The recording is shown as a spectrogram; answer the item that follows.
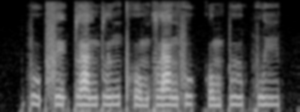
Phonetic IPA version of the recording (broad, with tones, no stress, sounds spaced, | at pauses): p u˨˩ ʔ f e˦˥ ʔ p l a˧ n p l ɯ˧ ŋ pʰ o˩˦ m k l a˧ ŋ f u˦˥ k̚ ʔ o˧ m p ɯː˥˩ p̚ k w iː˥˩ p̚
